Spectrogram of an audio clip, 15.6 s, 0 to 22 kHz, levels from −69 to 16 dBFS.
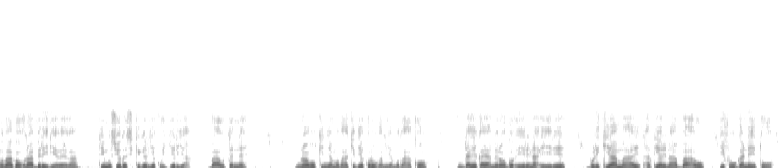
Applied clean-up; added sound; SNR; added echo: none; none; none; none.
